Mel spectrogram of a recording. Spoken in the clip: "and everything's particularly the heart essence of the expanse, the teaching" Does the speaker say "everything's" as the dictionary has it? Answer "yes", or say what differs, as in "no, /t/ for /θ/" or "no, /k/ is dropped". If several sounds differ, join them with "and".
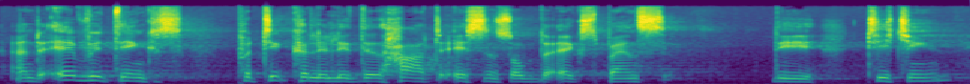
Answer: no, /t/ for /θ/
